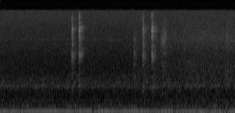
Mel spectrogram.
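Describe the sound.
Faint typing on a computer keyboard as a word is entered into a chat, heard as a few quick key clicks in two short bursts over a steady low hum.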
